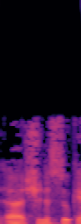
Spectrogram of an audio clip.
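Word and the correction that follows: Shinnosuke: Abe. – Shinosuke. – Right. Shinosuke Abe, catcher.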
